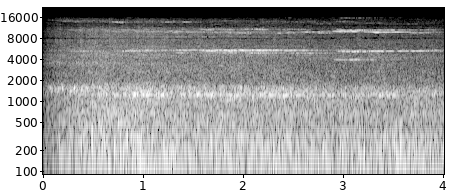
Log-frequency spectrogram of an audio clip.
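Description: City street ambience: a steady wash of traffic noise with a few faint, thin high-pitched squealing tones held over it, coming up out of silence at the start.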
